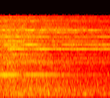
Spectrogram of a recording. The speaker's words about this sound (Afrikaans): Ons kan die trein sien. Daar kom 'n helikopter en uh, lyk my die helikopter gaan hom wen.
